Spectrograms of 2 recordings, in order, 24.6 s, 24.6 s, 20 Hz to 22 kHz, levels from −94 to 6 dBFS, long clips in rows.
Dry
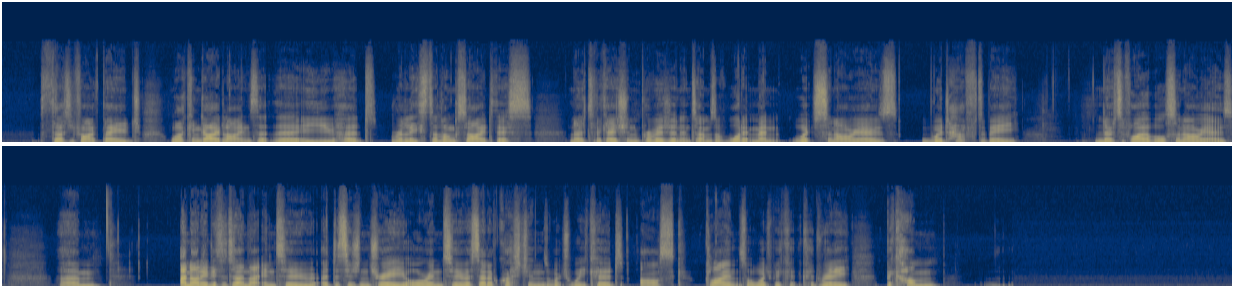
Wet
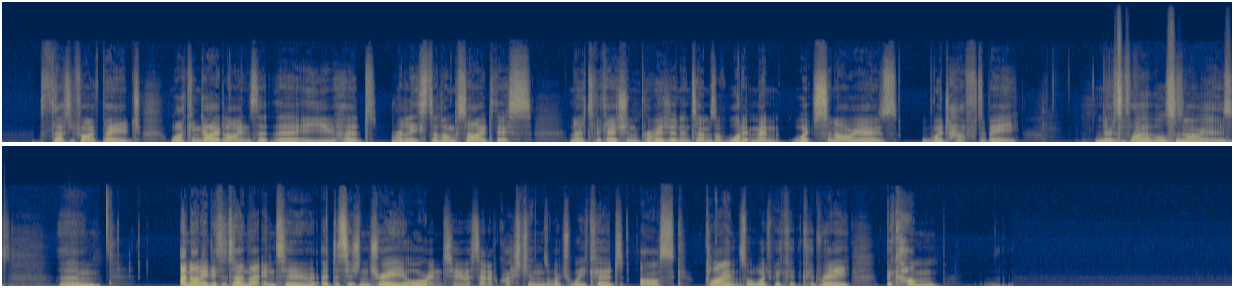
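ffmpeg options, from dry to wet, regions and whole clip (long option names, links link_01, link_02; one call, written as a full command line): ffmpeg -i in.wav -filter_complex "[0:a]asettb=1/sr,asplit=3[link_01][link_02][link_03];[link_01]atrim=end=10.974[link_04];[link_02]atrim=start=10.97:end=13.27,asetpts=PTS-STARTPTS,afade=type=in:duration=0.004:curve=qsin,afade=type=out:start_time=2.296:duration=0.004:curve=qsin,bass=frequency=250:gain=15,treble=frequency=4000:gain=7,aecho=1:1:79:0.188,atrim=end_sample=101430,aeval=exprs='(tanh(5.01*val(0)+0.7)-tanh(0.7))/5.01':channel_layout=same[link_05];[link_03]atrim=start=13.266[link_06];[link_04][link_05]acrossfade=duration=0.004:curve1=hsin:curve2=qsin[link_07];[link_07][link_06]acrossfade=duration=0.004:curve1=qsin:curve2=hsin,asettb=1/sr,asplit=3[link_08][link_09][link_10];[link_08]atrim=end=16.544[link_11];[link_09]atrim=start=16.54:end=17.44,asetpts=PTS-STARTPTS,afade=type=in:duration=0.004:curve=qsin,afade=type=out:start_time=0.896:duration=0.004:curve=qsin,bandpass=frequency=2100:width_type=q:width=0.9,aeval=exprs='val(0)+0.002*(sin(2*PI*50*n/s)+sin(2*PI*2*50*n/s)/2+sin(2*PI*3*50*n/s)/3+sin(2*PI*4*50*n/s)/4+sin(2*PI*5*50*n/s)/5)':channel_layout=same[link_12];[link_10]atrim=start=17.436[link_13];[link_11][link_12]acrossfade=duration=0.004:curve1=hsin:curve2=qsin[link_14];[link_14][link_13]acrossfade=duration=0.004:curve1=qsin:curve2=hsin" out.wav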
